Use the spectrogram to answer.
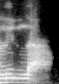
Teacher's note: Lillah itu dibacanya tipis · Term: tarqiq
